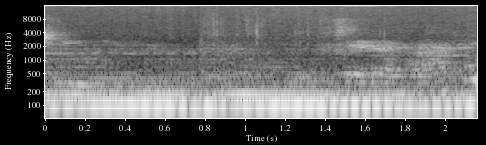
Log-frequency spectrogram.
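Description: A low, steady droning rumble from the ominous background music bed of a horror video.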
